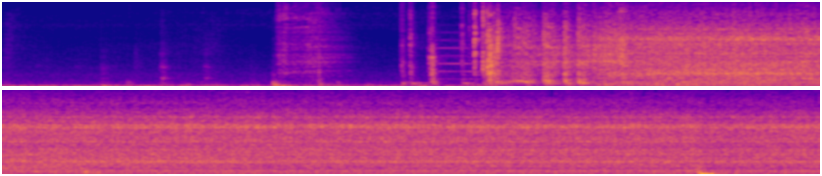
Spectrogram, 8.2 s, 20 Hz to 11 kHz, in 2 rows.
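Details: 2020 Jeep Grand Cherokee 3.6 V6 after serpentine belt replacement: short crank, catches quickly and settles into a smooth even idle with no belt squeal or chirp.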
